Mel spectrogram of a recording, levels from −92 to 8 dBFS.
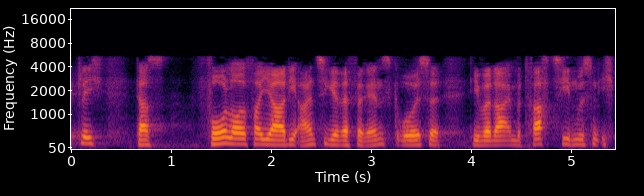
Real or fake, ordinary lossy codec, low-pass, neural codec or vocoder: fake; MP3, 32 kbps; 5.4 kHz; codec, 24 kHz, 0.9 kbps, DualCodec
